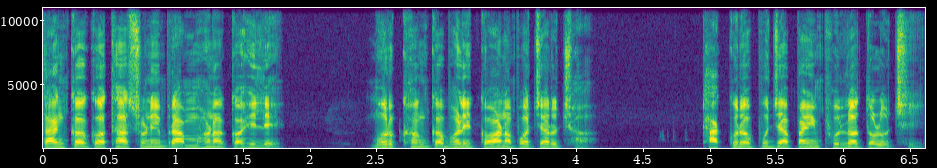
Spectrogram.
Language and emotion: Odia, neutral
